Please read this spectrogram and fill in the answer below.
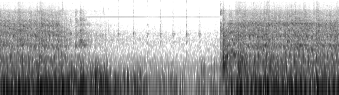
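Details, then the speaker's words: Diesel bus, cold morning, started without Easy Start after last week's fuel pipe move: long uneven cranking chuffs, then catches and runs rough and smoky while air bleeds out; air getting in, pump needs priming. "So, that's where air is getting in. So, that will be what needs unpriming the pump."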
